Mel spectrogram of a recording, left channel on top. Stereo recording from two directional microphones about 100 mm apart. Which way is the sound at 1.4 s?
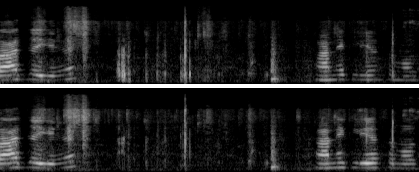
35° right (ahead or behind).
